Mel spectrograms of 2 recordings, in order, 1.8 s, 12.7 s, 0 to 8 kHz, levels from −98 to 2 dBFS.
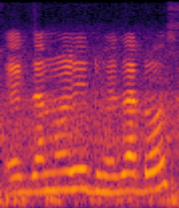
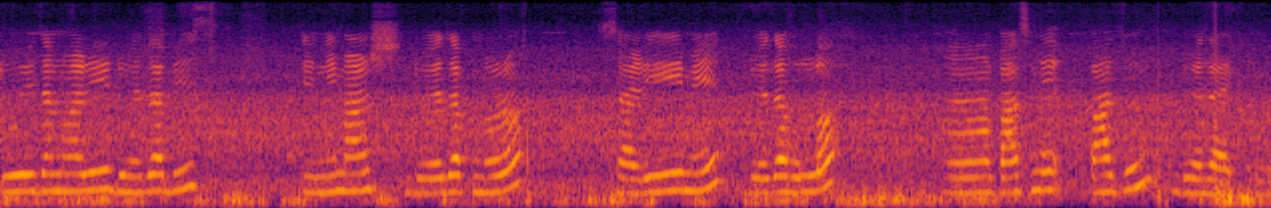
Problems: constant background noise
